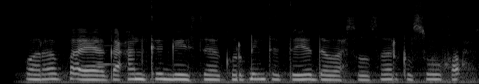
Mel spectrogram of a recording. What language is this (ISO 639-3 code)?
som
